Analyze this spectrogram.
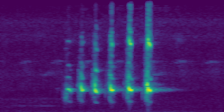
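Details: Sooty-headed bulbul singing energetically in 'gacor' style: a single burst of six rapid, bright, slightly buzzy notes, each a little stronger than the last, with nothing else audible.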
